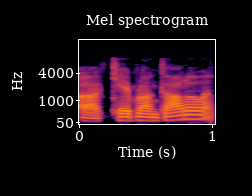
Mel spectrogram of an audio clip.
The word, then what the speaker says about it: Quebrantado: Quebrantado, am I pronouncing that remotely correctly? – Yes. Okay. Good job.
